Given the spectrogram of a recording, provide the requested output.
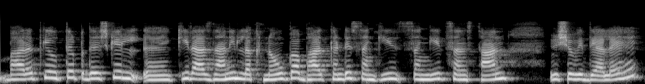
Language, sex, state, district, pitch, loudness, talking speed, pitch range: Hindi, female, Uttar Pradesh, Lucknow, 245 Hz, -12 LUFS, 160 wpm, 225-270 Hz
